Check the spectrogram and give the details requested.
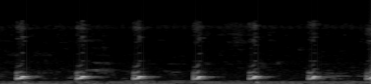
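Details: Female white-breasted waterhen calling with a run of clipped, strident notes, each with a brief upward flick, about one every half second, against a constant low background hum.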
